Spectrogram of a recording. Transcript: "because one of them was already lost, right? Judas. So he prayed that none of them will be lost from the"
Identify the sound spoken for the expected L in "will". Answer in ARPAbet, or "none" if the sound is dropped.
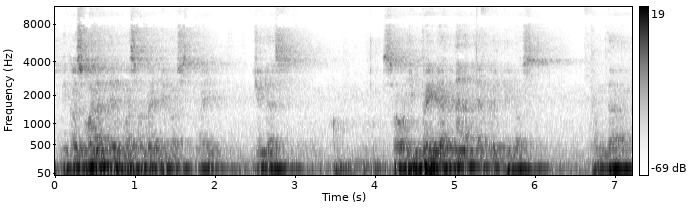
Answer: N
